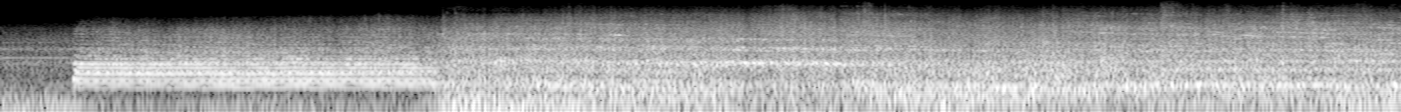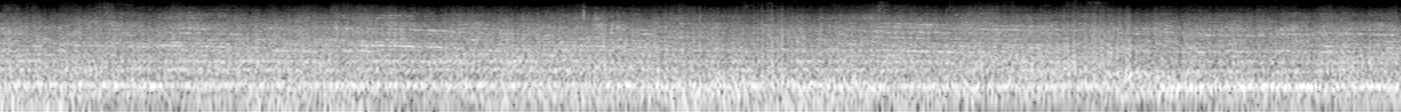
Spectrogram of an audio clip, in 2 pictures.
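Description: Diesel freight locomotive's horn sounding one long multi-note chord about a second in, cut off after about three and a half seconds by the loud rumble and clatter of the passing train. A long double-stack intermodal train then rolls by at speed, its wheels clacking steadily over the rail.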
